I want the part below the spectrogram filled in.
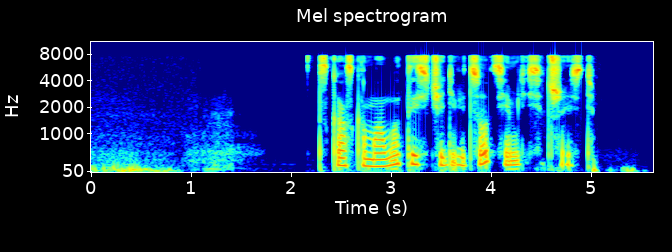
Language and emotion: Russian, neutral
